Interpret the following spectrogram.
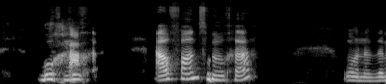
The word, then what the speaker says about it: Mucha: Mucha.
